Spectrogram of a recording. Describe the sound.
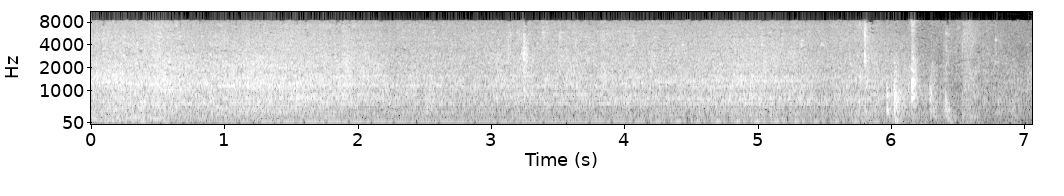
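Car engine as the vehicle pulls into a driveway: a steady low rumble that gradually eases, followed by a few sharp clunks near the end.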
